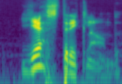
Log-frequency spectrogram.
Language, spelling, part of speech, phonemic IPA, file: Swedish, Gästrikland, proper noun, /ˈjɛstrɪkˌland/, Sv-Gästrikland.ogg
- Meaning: a province of Gävleborg County, in central Sweden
